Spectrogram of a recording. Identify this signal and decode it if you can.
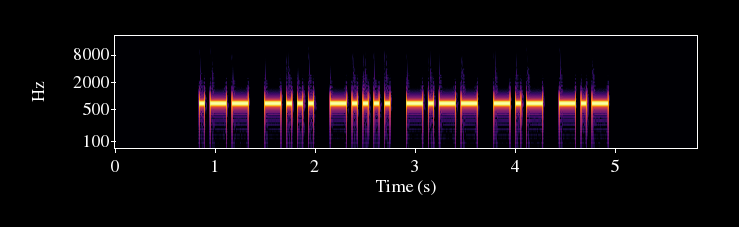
Morse code, heard as a keyed tone, about 22 wpm, 700 Hz. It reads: WB6YKK
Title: USA Call Signs - 6 Characters - 4x Character Spacing - 22wpm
